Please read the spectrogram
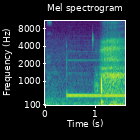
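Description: A phone's steady electronic tone starts up and holds, with a couple of short keypad-like beeps on top, fairly clear, with a rising hiss near the end, as someone calls the same person again and again until they pick up.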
